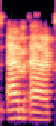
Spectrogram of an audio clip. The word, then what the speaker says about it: Mx: And it's MX and it's pronounced like mix.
